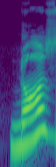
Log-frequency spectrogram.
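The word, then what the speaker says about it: gnaws: Hour আপন hour হি নজ। ঘন্টার পর ঘন্টা সময় ধরে সে চিবোতে থাকে। নজ মানে, উচ্চারণটা দেখো, নজ হবে, জজ নয়। নজ, জি এর উচ্চারণটা নেই, নজ।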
